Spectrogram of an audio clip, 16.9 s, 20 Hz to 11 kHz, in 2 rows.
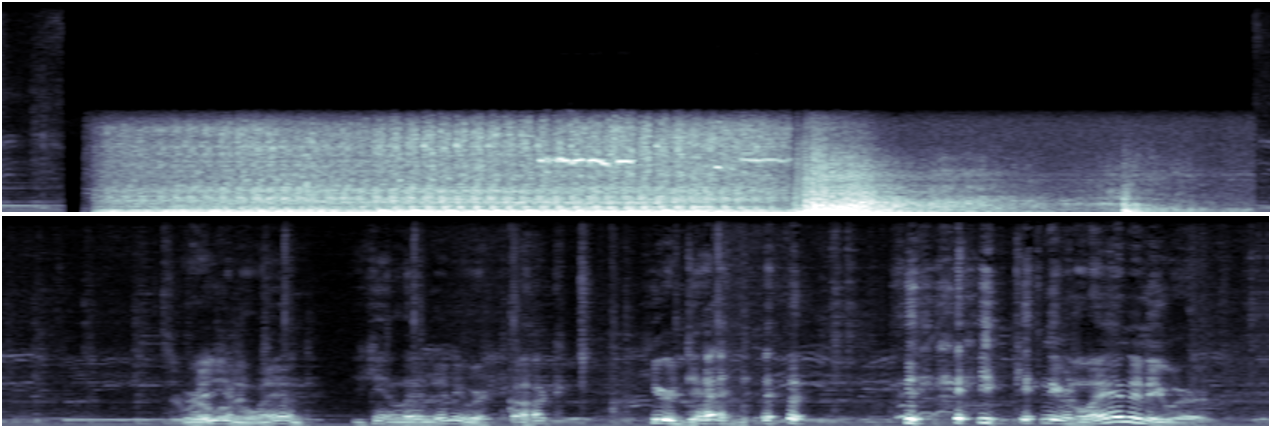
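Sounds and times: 
heavy blast in a video game: 0.6 - 8.4
video game tanks rolling with engine rumble: 0.6 - 8.4
video game tanks firing rapid rattling bursts: 4.4 - 8.4
sharp single crack in a video game: 5.3 - 8.4
laughter: 12.8 - 15.8
speech: 13.0 - 16.7.

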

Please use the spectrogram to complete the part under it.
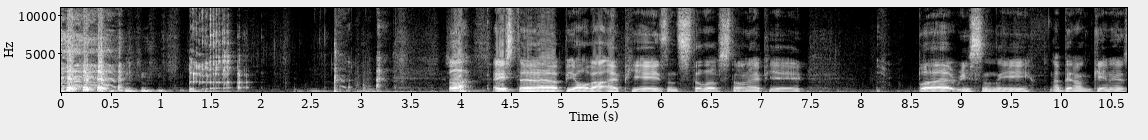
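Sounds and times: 
loud gravelly burp: 1.3 - 2.0
speech: 3.9 - 7.6, 8.6 - 10.6.

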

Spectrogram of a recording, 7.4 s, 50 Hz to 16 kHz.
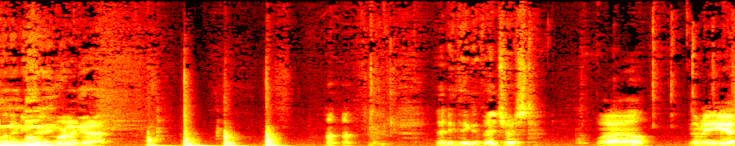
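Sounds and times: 
speech: 0.7 - 1.6, 4.4 - 7.3
dull hollow knocks on wood: 1.5 - 2.9.

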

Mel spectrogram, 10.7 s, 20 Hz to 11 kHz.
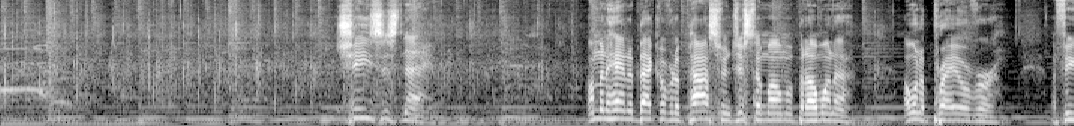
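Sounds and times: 
audience clapping and cheering: 0.0 - 7.0
speech: 3.4 - 4.4, 5.9 - 10.7.

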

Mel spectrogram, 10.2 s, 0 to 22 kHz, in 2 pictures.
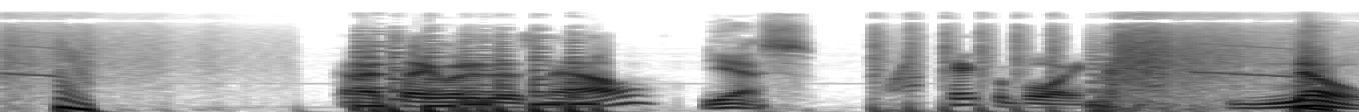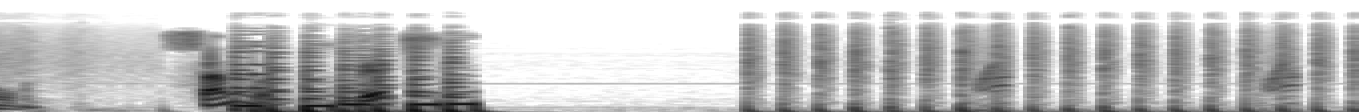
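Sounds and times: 
speech: 1.3 - 7.0
electronic duck quacks from a retro video game: 3.3 - 3.6, 6.0 - 6.9, 8.7 - 9.0, 9.7 - 10.1.

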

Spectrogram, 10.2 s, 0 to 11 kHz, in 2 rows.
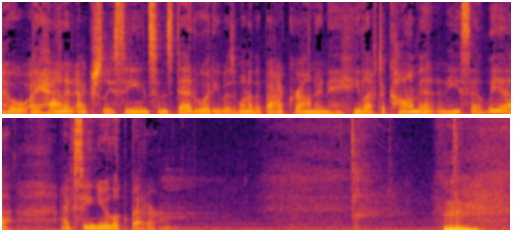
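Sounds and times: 
speech: 0.0 - 7.0, 9.5 - 10.0
faint breaths: 5.2 - 5.7, 6.7 - 10.1.

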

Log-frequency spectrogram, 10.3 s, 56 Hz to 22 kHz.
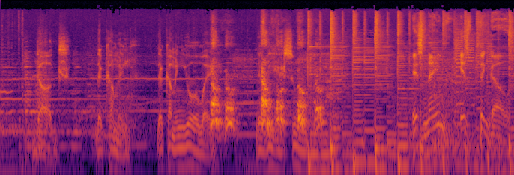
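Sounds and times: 
speech: 0.7 - 6.9, 8.2 - 10.2
dog barking in short sharp yips: 4.2 - 6.7.

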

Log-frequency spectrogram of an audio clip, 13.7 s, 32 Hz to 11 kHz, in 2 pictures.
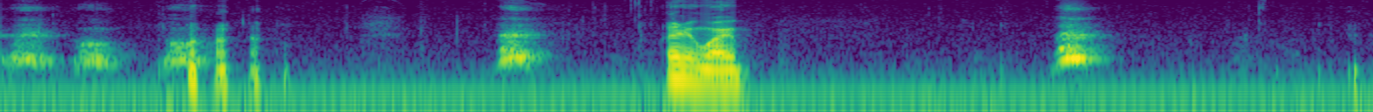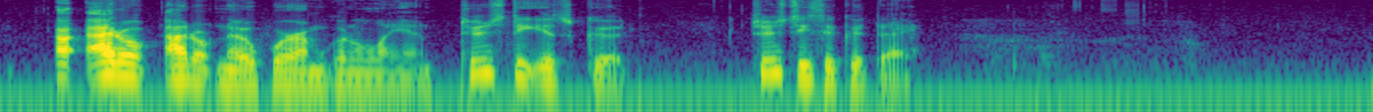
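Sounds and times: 
dog barking: 0.0 - 1.1, 2.5 - 2.8, 5.3 - 5.6
speech: 0.9 - 1.4, 3.3 - 3.8, 7.2 - 11.5.

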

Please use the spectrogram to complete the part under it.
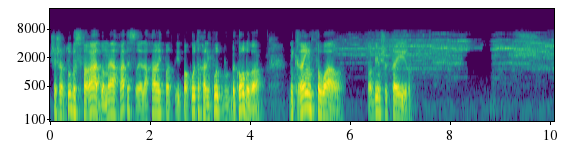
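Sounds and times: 
speech: 0.0 - 7.4
telephone ringtone with high-pitched electronic warble: 5.8 - 10.0.

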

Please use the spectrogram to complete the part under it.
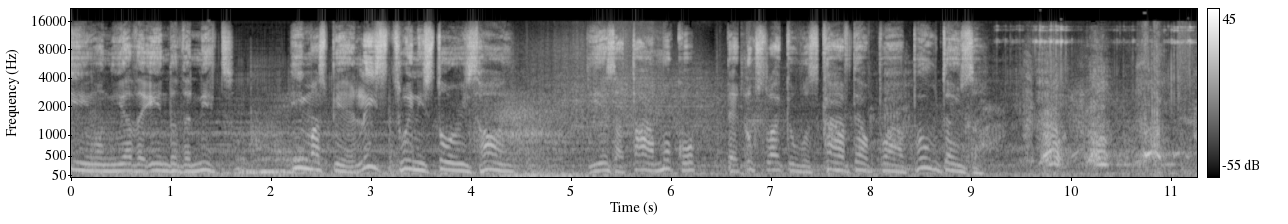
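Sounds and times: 
low rumble: 0.0 - 11.2
speech: 0.3 - 10.0
large dog barking: 9.5 - 11.2.

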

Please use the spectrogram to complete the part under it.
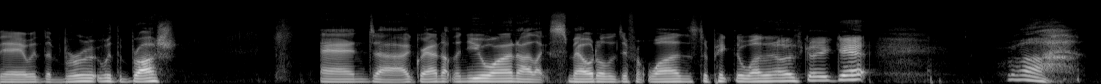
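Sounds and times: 
speech: 0.0 - 1.8, 2.8 - 8.8, 10.1 - 10.8
breathing: 8.8 - 9.6, 10.4 - 10.9
person yawning: 10.0 - 10.9.

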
